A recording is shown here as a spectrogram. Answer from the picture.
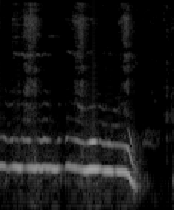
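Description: A person's voice holding one long, steady howl-like 'ooo', which drops sharply in pitch and stops near the end.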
